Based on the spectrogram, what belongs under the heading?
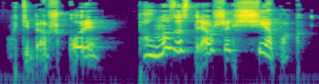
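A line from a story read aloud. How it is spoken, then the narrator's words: Grumbling. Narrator (Russian): пробурчал он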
